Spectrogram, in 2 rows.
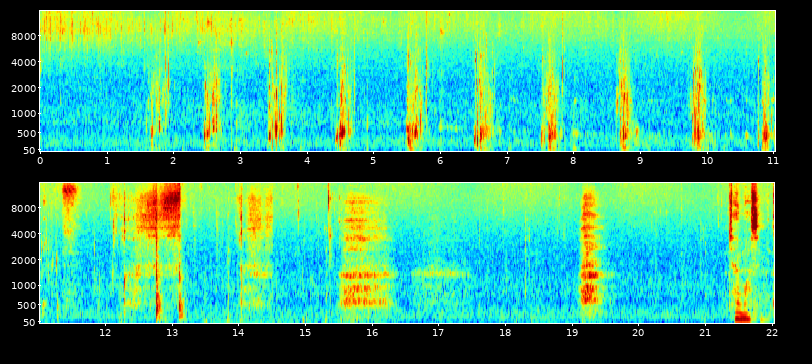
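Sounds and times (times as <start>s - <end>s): person gulping soda: 1.5s - 15.5s
person breathing out hard: 15.5s - 17.5s, 19.1s - 19.6s.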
